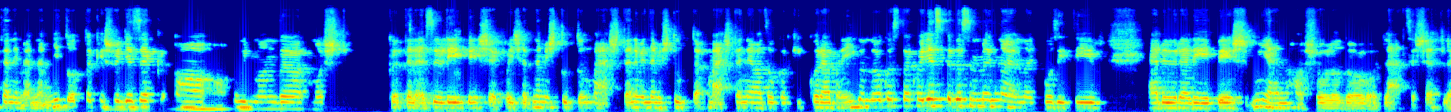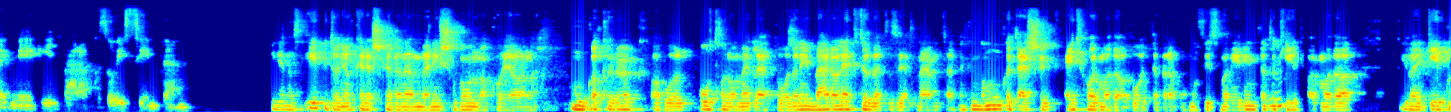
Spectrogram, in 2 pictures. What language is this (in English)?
Hungarian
